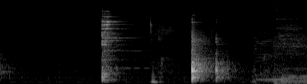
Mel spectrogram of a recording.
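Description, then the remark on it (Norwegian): Glasses clink together in a toast, several sharp bright taps in quick succession with a brief ringing tail, followed by a low rumbling sound at the end. “Skål. Skål, ja.”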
